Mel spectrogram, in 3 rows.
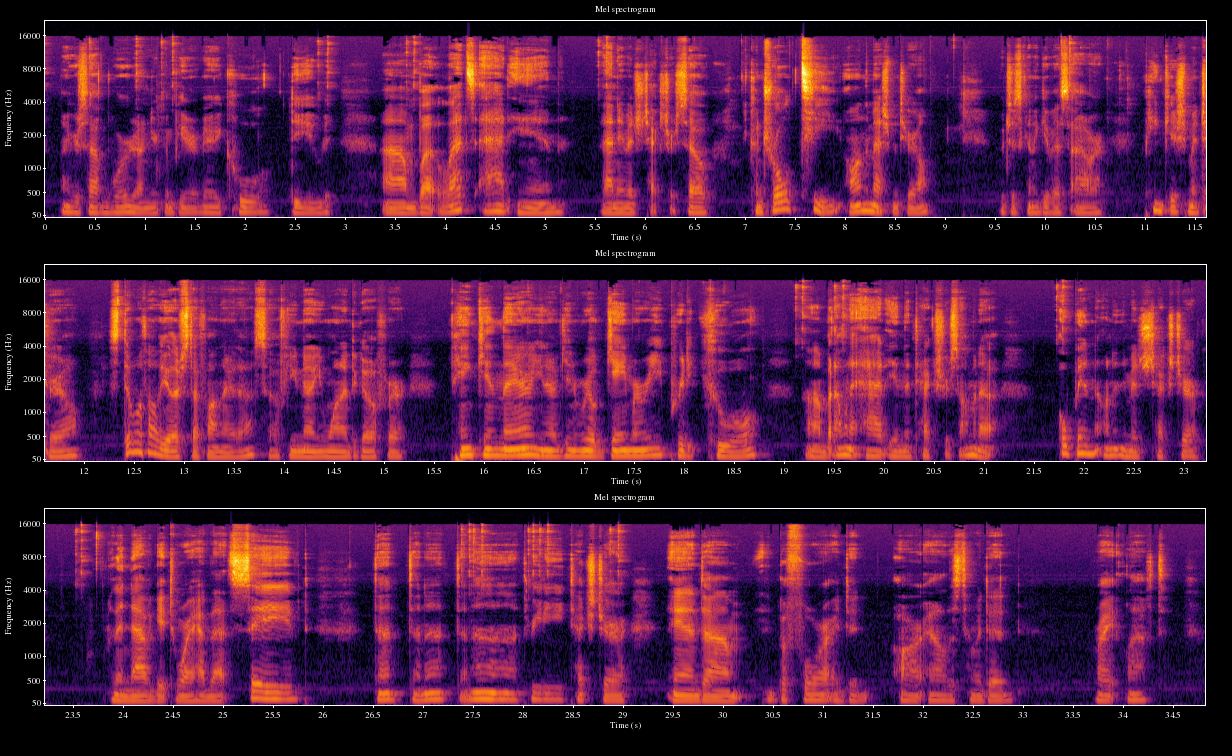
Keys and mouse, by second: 0.4 click, 3.6 click, 7.5 ctrl+t, 8.7 g, 13.8 middle click, 16.6 shift+middle click, 16.8 middle click, 18.4 middle click, 19.5 click.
